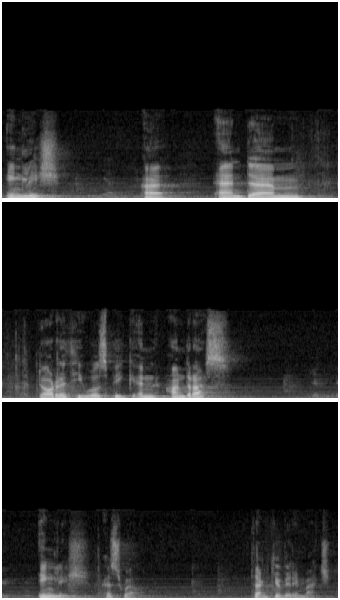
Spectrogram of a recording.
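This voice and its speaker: A man chairing a conference panel whose first language is Afrikaans, talking haltingly with many hesitations and light jokes. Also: mid-range voice, big-room sound. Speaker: session chair.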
